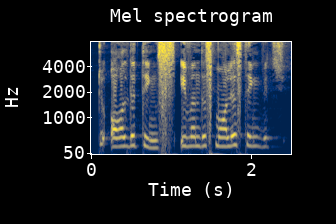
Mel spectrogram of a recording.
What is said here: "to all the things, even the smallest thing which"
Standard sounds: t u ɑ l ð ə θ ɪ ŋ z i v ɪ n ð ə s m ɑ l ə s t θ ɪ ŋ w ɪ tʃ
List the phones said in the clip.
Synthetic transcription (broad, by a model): t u ɑ l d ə t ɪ ŋ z i v ɪ n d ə s m ɑ l ə s t t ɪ ŋ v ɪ tʃ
